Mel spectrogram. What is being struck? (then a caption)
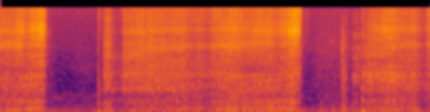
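Polystyrene foam box. Fingertips rub and squeeze the surface of a small white polystyrene foam box or block held in both hands close to the microphone. The result is a bright, hissy, squeaky friction sound, interrupted by two short quiet pauses before the rubbing resumes.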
